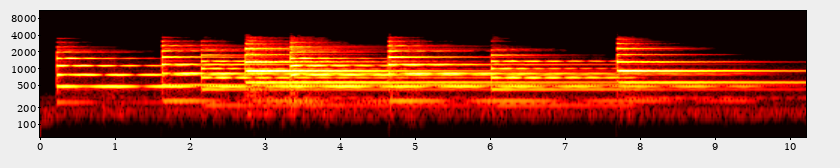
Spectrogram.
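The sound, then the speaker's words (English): Orchestral chimes strike about eight bell-like notes at several pitches, each ringing out and overlapping the next, with the last note left to decay slowly. “Then there are instruments that play actual pitches, the chimes,”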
